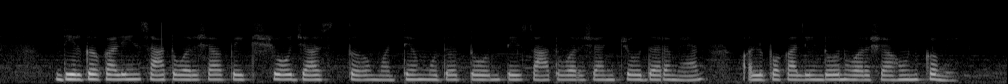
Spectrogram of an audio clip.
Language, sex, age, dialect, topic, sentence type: Marathi, female, 18-24, Southern Konkan, banking, statement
